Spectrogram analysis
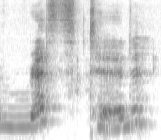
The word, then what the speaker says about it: rested: it's just one syllable rested sounds like two syllables or is two syllables because of this t you can't say rest d it doesn't work so rested any verb ending with a t sound gets an is an extra syllable rested okay some examples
